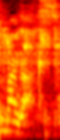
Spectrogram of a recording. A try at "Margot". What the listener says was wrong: It's Margot. The X is silent.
